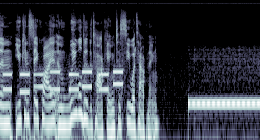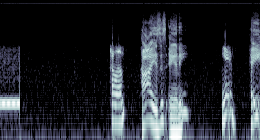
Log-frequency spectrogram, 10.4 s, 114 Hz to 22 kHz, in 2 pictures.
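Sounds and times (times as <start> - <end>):
electronic ringback tone from a phone line: 0.0 - 2.5, 3.8 - 5.6
speech: 0.0 - 3.3, 7.5 - 9.0, 9.6 - 10.4.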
